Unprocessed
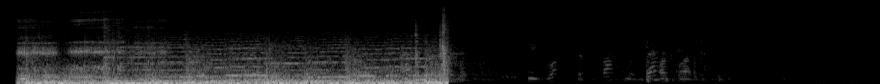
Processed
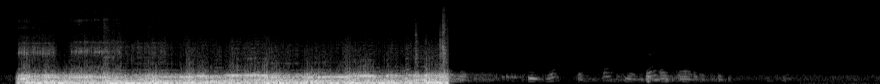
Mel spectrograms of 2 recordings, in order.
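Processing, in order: Wiener smoothing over 41 samples; resonant low shelf 550 Hz +12.5 dB, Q 3; added harmonics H 3 -28 dB, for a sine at -4 dBFS; gain +1.5 dB

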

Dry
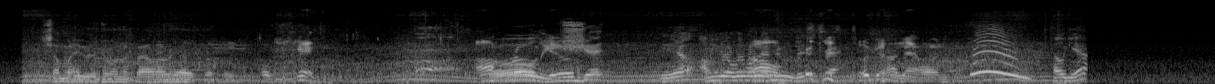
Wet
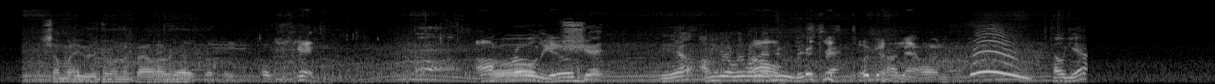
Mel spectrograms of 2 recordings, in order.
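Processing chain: Bessel high-pass 190 Hz, order 2

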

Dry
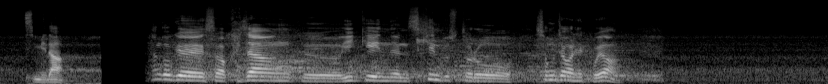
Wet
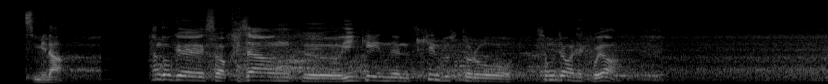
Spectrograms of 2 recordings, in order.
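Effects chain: recorder AGC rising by 5.2 dB/s; HPF 470 Hz 6 dB/oct; gate with hold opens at -40 dBFS; tilt +1.5 dB/oct; compressor 5:1, threshold -24 dBFS, peak gain reduction 10.5 dB; 3.58–5.76 air absorption 270 m; two-slope reverb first 0.29 s, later 3.4 s, from -22 dB, DRR 11.5 dB; gain -8 dB

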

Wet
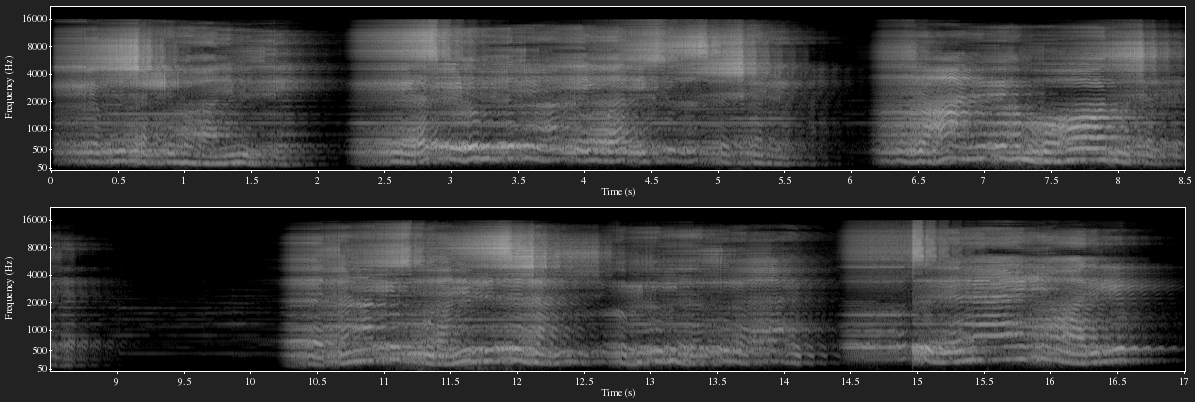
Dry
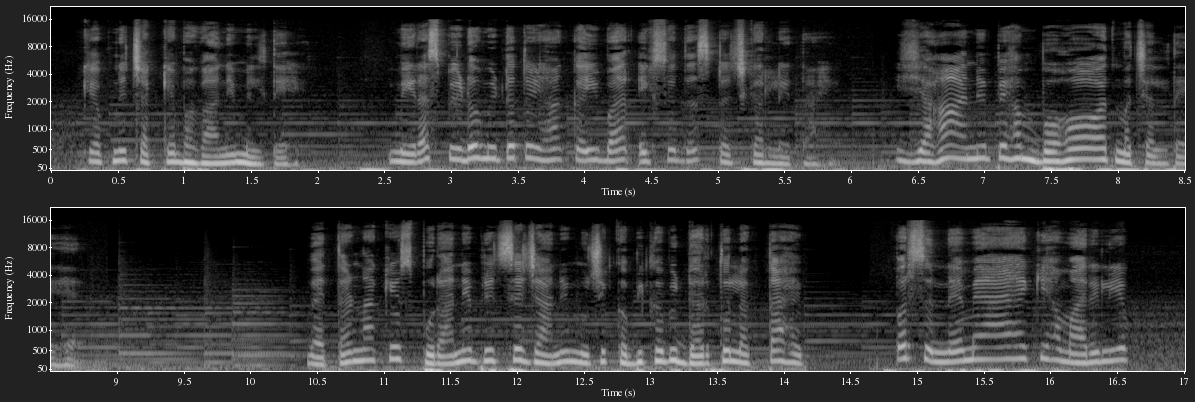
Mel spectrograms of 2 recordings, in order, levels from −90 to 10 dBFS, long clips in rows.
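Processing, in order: spectral swells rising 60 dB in 1.32 s; HPF 1200 Hz 12 dB/oct; gate -41 dBFS, range -25 dB; high shelf 4600 Hz -5 dB; 12.18–14.97 compressor 10:1, threshold -36 dBFS, peak gain reduction 15.5 dB; feedback echo 98 ms, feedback 46%, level -8 dB; gain +3.5 dB

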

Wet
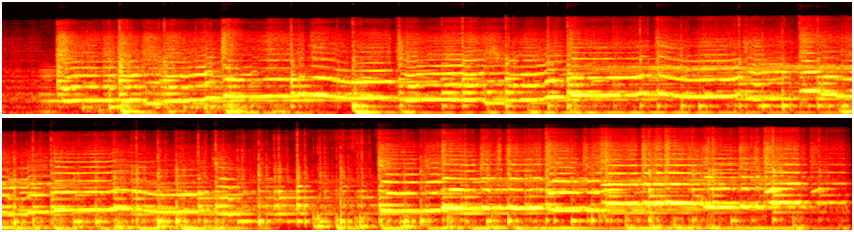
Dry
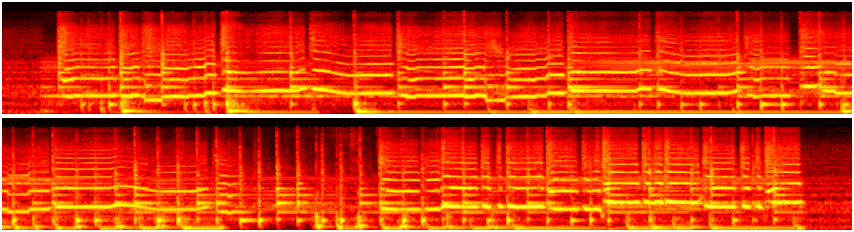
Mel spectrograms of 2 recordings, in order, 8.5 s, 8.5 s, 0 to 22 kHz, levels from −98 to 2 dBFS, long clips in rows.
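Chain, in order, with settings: gliding pitch shift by -5.5 st ending unshifted; doubler 38 ms -10.5 dB; de-hum 56.74 Hz, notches 5; on a send: echo 0.23 s -12.5 dB; on the sum: gain +7.5 dB

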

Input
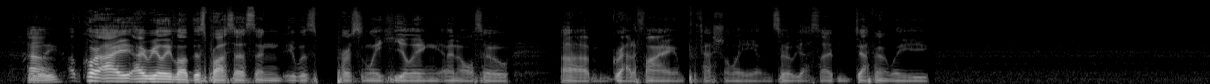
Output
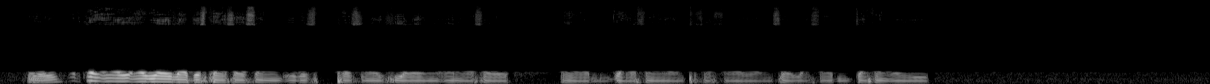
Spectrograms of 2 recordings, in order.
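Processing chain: FFT band-reject 560–6400 Hz

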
